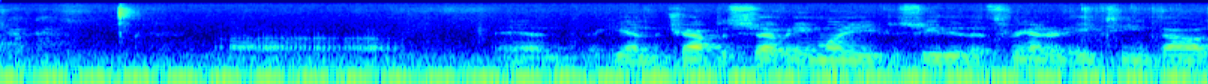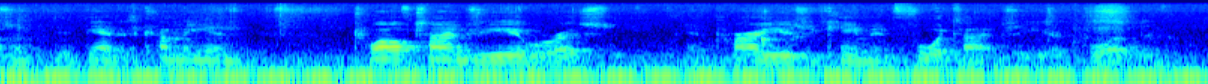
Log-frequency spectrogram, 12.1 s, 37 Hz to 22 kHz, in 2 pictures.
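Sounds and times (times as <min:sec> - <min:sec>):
low hum: 0:00.0 - 0:12.0
man saying uh: 0:01.1 - 0:03.2, 0:09.5 - 0:11.9.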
